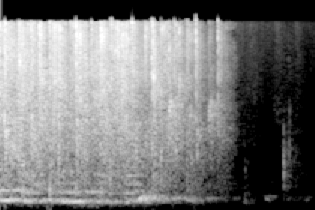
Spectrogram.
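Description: An audience applauds loudly in a hall and the clapping fades away.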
